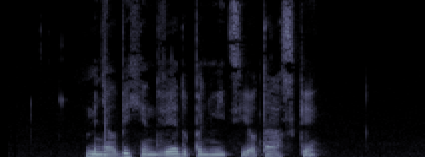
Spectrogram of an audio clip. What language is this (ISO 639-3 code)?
ces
